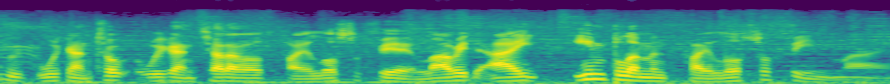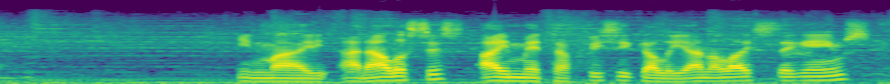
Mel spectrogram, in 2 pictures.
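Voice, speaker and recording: An Argentine man, a native Spanish speaker with an Argentine accent, streams games and chats casually and very politely with his live viewers, often repeating words for emphasis. His voice is lowish, bright and forceful. Faint game music plays behind him.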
